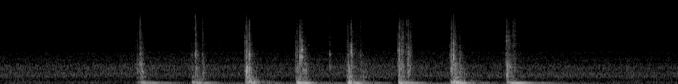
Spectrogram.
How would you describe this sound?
Walking on wooden platform near the seaside version 1
Sound of a person walking on a wooden platform. Ambient sounds which also can be heard are the ocean and crickets in the background.
Recorded on the Zoom F4 and Rode M5's
walking, footsteps, walk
